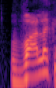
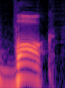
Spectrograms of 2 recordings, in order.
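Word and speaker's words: walk: टॉक वालक नहीं पढ़ते। इसे पढ़ते हैं वॉक। तो यहां पर हमने देखा कि हमारा एल साइलेंट हो गया है।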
